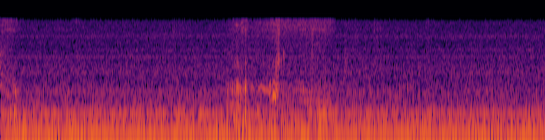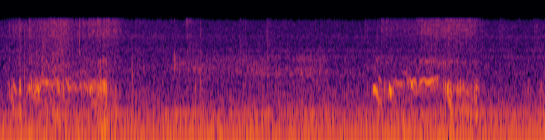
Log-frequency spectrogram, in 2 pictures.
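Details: An Olde English Bulldogge puppy snoring in sleep: three rough, rattly snorts about every three to four seconds over a steady electrical hum.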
